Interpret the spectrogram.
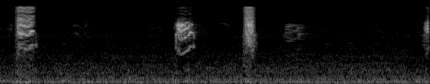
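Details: Female double-collared seedeater calling to stimulate a male to sing; short, high, sharp chips with a downward slur, three loud notes spaced irregularly over four seconds, plus a faint softer note and a brief click, over a quiet low hum.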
